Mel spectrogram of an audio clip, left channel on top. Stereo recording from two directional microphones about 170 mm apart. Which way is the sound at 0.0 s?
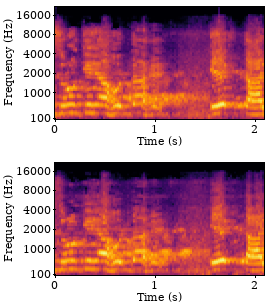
25° left (ahead or behind).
